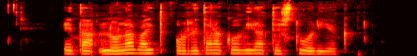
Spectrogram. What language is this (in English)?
Basque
